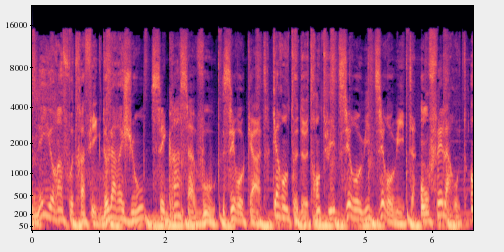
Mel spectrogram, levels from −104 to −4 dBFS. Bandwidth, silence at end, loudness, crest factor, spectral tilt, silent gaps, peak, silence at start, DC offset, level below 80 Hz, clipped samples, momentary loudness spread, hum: 15.5 kHz; 0 s; -18 LUFS; 12 dB; -4.5 dB/octave; none; -4 dBFS; 0 s; under 0.1%; -20 dBFS; under 0.1%; 2 LU; none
